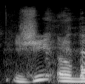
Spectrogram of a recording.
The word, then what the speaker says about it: J. Herbin: I think it's J. Herbin. – J. Herbin.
